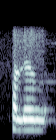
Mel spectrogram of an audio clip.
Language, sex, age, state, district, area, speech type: Bengali, female, 45-60, West Bengal, Jhargram, rural, conversation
